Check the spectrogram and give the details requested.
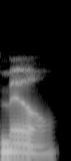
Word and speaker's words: ml: In spoken English, the symbol ml is often pronounced as mil, which is potentially confusing as this could also be interpreted as.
